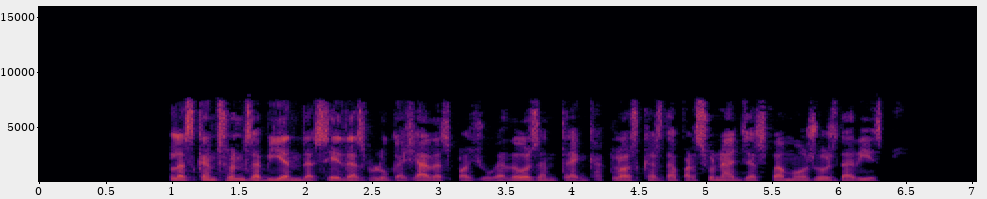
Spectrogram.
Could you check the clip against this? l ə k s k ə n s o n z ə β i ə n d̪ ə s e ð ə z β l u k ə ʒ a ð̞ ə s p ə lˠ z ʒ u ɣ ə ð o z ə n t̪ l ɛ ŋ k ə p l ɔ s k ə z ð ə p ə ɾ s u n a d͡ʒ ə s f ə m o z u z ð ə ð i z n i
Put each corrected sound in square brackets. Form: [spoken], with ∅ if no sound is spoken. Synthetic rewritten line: l ə [∅] s k ə n s o n z ə β i ə n d̪ ə s e ð ə z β l u k ə ʒ a ð̞ ə s p ə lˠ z ʒ u ɣ ə ð o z ə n t̪ [ɾ] ɛ ŋ k ə [k] l ɔ s k ə z ð ə p ə ɾ s u n a d͡ʒ ə s f ə m o z u z ð ə ð i z n i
